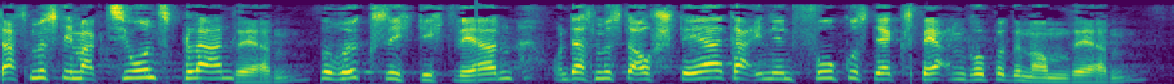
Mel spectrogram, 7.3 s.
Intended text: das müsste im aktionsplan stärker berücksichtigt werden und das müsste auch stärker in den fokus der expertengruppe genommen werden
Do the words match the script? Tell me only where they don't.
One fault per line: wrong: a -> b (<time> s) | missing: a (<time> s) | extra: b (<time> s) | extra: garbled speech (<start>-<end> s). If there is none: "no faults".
wrong: stärker -> werden (1.5 s)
